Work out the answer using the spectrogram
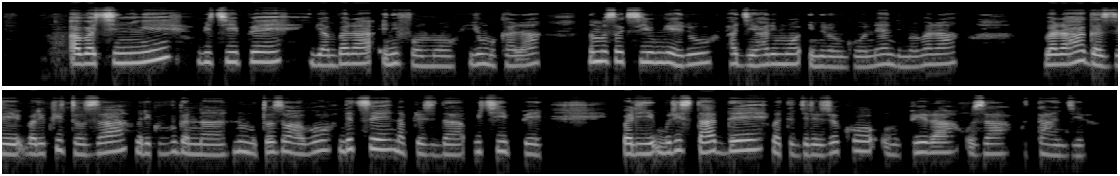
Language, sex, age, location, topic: Kinyarwanda, female, 18-24, Nyagatare, government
